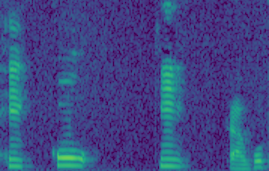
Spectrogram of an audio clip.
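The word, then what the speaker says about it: 飛行機: 자, 히코기라고 발음을 할 건데 악센트 표시 보시죠.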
